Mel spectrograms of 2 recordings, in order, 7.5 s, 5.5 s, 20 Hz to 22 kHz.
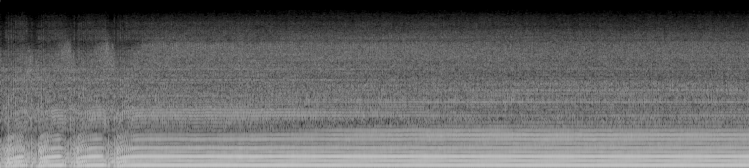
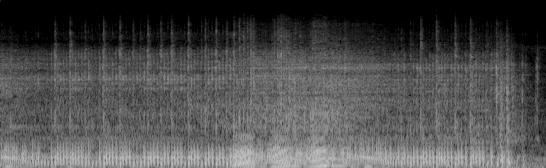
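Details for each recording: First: Echo SRM-266 two-stroke string trimmer after carburetor replacement and idle screw adjustment (it had kept bogging and shutting off): a few throttle blips, then a smooth, steady buzzing idle that holds without surging or dying. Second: Echo SRM-266 two-stroke trimmer, after replacing the fuel hoses and breather filter top: it buzzes and surges with the throttle, then sags and stalls at idle because the idle speed is set too low. The idle screw needs turning right to raise it.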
